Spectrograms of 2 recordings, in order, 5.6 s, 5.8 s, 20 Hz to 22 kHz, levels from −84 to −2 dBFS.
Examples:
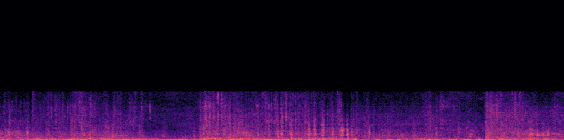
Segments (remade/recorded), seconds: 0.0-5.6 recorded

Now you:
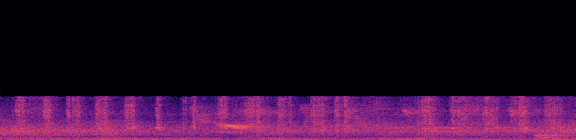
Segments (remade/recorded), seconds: 0.0-5.8 recorded

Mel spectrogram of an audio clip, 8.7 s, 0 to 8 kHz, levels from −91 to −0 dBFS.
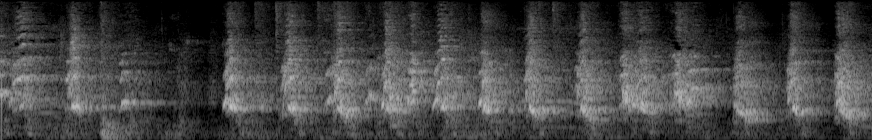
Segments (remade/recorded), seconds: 0.0-4.6 recorded; 4.6-5.2 remade; 5.2-7.5 recorded; 7.5-8.2 remade; 8.2-8.7 recorded

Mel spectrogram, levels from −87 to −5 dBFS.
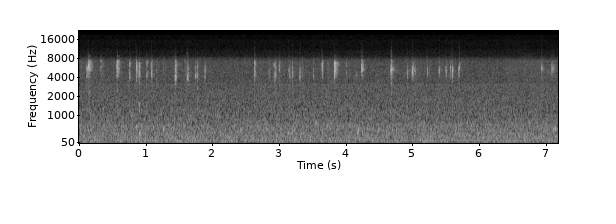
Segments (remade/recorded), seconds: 0.0-6.4 recorded; 6.4-7.2 remade

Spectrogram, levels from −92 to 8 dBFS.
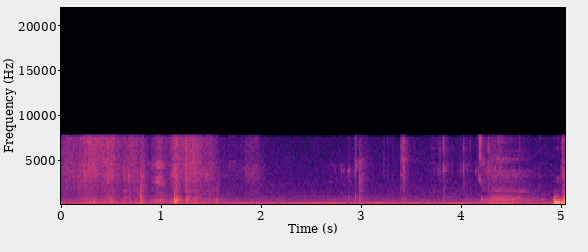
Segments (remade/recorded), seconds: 0.0-5.0 recorded

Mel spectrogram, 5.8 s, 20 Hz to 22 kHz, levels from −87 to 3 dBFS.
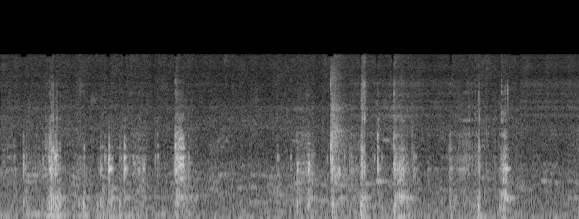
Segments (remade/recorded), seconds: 0.0-3.5 recorded; 3.5-4.6 remade; 4.6-5.2 recorded; 5.2-5.8 remade

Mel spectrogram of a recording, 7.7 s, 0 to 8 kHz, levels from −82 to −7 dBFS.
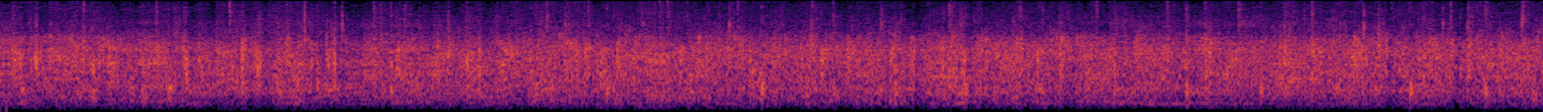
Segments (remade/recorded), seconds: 0.0-2.5 remade; 2.5-5.4 recorded; 5.4-6.6 remade; 6.6-7.7 recorded

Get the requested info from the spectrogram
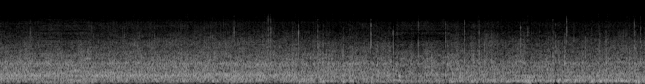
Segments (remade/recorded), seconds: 0.0-0.4 recorded; 0.4-0.9 remade; 0.9-3.9 recorded; 3.9-4.5 remade; 4.5-6.5 recorded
